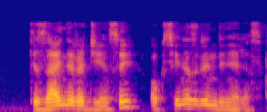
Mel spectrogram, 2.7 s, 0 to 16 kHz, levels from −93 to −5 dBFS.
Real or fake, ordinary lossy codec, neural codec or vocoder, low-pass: real; MP3, 64 kbps; none; 7.2 kHz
